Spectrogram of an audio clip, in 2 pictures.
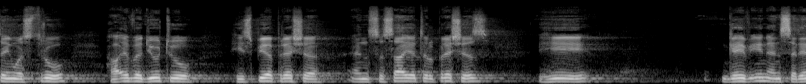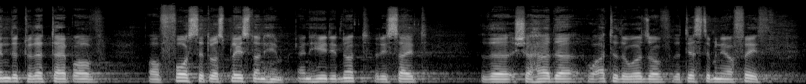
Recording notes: at the Houghton Masjid (West Street)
